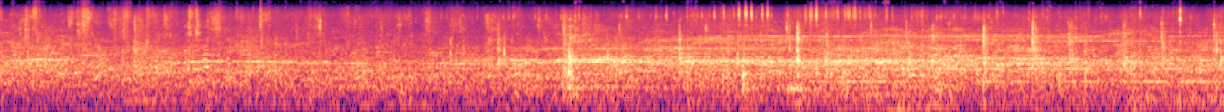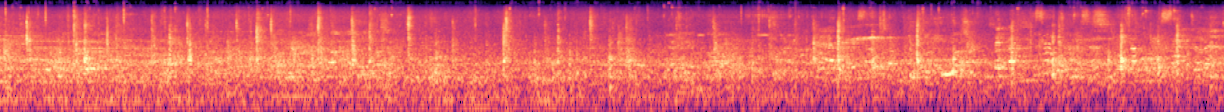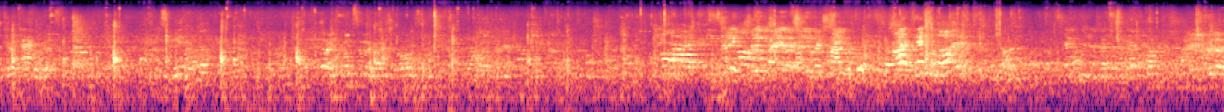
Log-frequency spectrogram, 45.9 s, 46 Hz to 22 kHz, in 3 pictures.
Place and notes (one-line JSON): {"title": "berlin, skalitzer straße: 1st may soundwalk (5) - the city, the country & me: 1st may soundwalk (5)", "date": "2011-05-01 23:45:00", "description": "1st may soundwalk with udo noll\nthe city, the country & me: may 1, 2011", "latitude": "52.50", "longitude": "13.42", "altitude": "38", "timezone": "Europe/Berlin"}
